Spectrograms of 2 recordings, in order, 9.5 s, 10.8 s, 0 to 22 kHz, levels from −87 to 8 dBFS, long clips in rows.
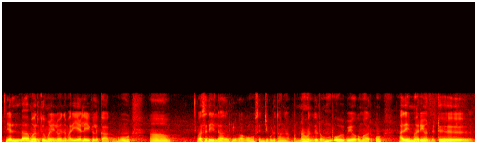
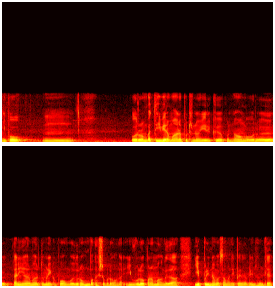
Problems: none marked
